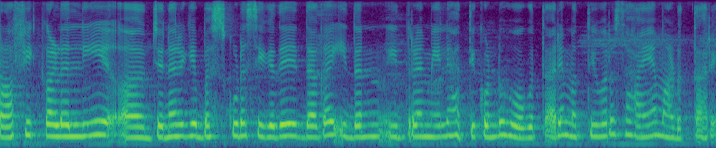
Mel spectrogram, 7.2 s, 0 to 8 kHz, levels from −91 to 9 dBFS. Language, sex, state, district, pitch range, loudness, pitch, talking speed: Kannada, female, Karnataka, Belgaum, 230-255 Hz, -14 LUFS, 240 Hz, 140 wpm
